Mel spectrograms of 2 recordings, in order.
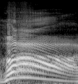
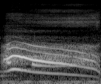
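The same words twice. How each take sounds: First: It is a short, human battle shout. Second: It is a shrill, screeching, eagle-like scream.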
